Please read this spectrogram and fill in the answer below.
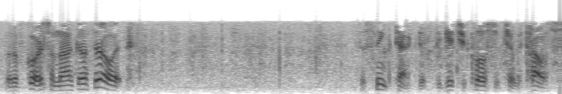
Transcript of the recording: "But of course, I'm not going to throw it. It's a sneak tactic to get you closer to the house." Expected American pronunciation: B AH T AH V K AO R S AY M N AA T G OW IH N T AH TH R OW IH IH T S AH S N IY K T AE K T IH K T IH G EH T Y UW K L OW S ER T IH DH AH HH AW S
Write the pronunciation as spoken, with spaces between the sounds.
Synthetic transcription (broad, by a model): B AH T AH V K AO R S AY M N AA T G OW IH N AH TH R OW IH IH T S AH S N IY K T AE K T IH K T IH G EH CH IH K L OW S ER T IH DH AH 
